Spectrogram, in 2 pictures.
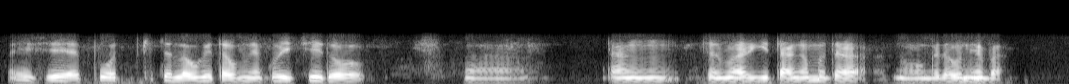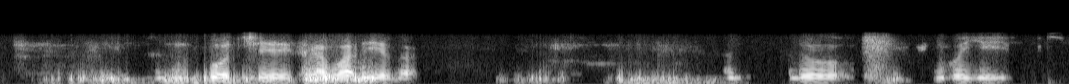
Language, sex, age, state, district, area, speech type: Manipuri, male, 18-30, Manipur, Churachandpur, rural, conversation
